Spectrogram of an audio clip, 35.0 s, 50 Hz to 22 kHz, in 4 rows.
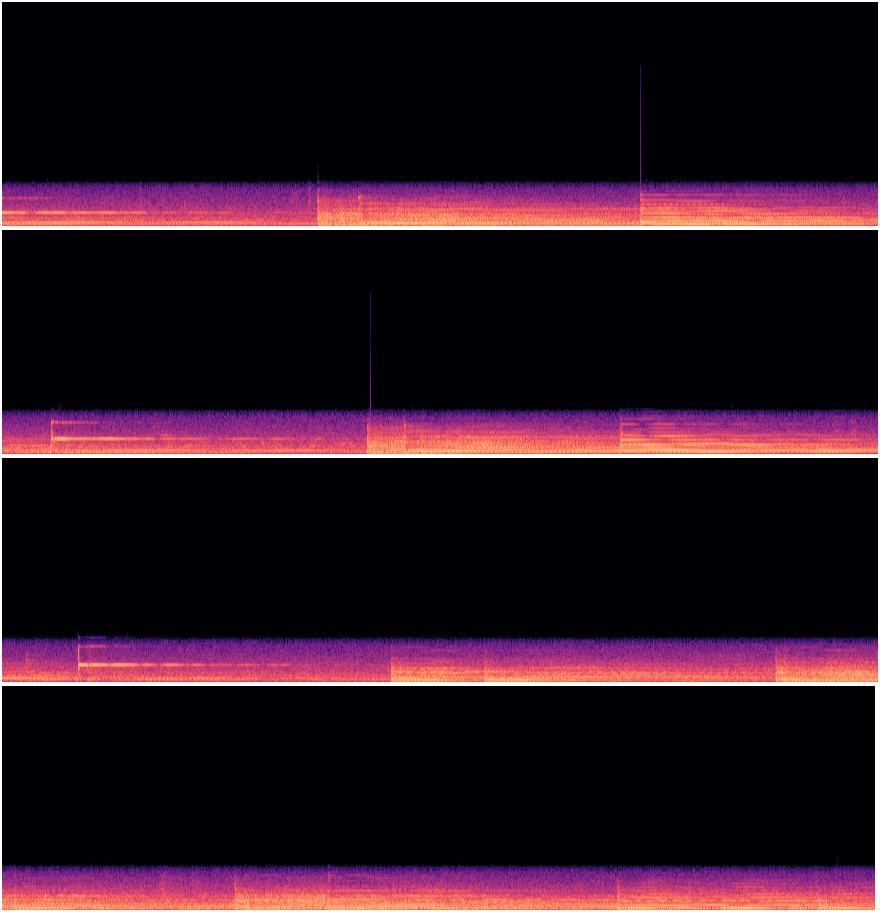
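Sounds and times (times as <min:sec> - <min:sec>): slow piano piece: 0:00.0 - 0:35.0.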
